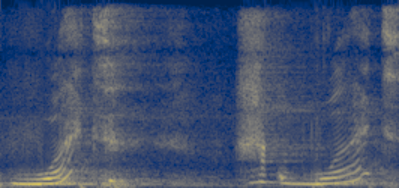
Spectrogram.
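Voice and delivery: stunned questioning, rising at the end; incredulous. Retold or imitated. Retelling Habakkuk's stunned answer to God, incredulous. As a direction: play a prophet taken aback.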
